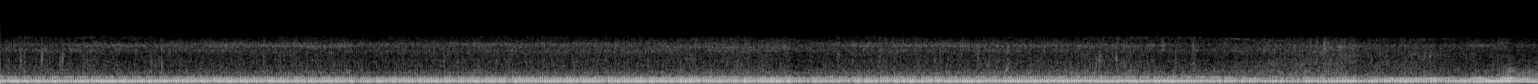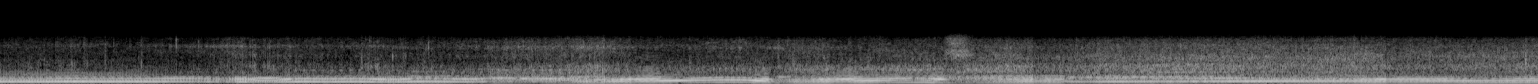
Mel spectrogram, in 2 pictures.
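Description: Nissan R35 GT-R's twin-turbo V6 idling steadily, then, about halfway through, its pitch rising and falling again and again as it is revved and pulls away.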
